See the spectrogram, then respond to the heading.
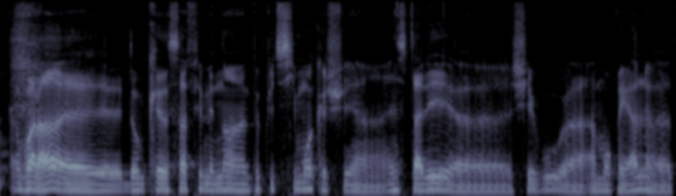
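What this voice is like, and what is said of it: Southwest French accent. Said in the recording (French): “ton accent, euh, l'accent... oui. français... originaire de France et mon accent, c'est même le sud-ouest de la France”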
